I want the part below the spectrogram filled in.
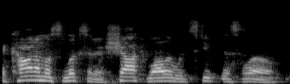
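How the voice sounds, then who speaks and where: A man narrates stage directions for an amateur script read. His voice sits a little high and has a husky grain. The sound is somewhat dull and lo-fi. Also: expressive, normal speed.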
